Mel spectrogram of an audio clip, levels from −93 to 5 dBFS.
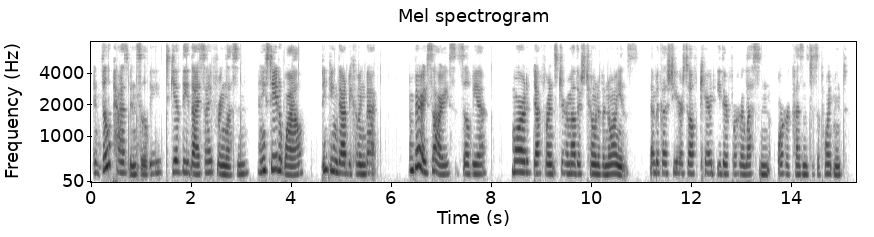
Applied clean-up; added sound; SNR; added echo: neural mask model DeepFilterNet 3.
